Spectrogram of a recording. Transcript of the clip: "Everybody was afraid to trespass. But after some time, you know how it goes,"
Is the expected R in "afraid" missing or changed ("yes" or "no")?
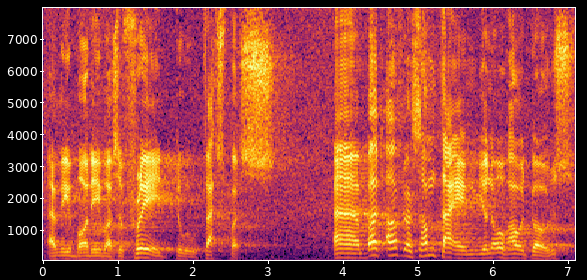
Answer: no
